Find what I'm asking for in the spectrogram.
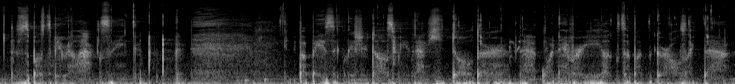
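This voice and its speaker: A young woman whispering a chatty, gossipy ASMR storytime in casual slang, with animated and dramatic retelling. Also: poor audio.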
